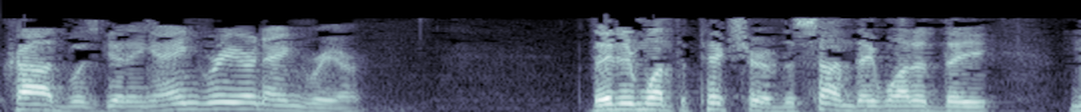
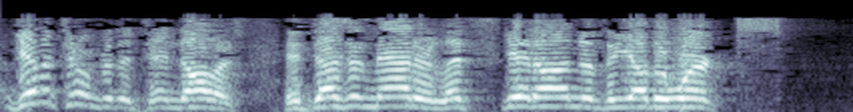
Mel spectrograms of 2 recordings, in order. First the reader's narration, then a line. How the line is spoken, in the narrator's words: Other people shouted out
